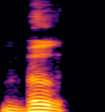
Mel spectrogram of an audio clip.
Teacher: yung tunog ay nasa mataas at nasa likod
